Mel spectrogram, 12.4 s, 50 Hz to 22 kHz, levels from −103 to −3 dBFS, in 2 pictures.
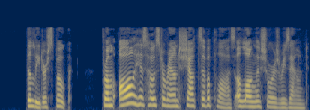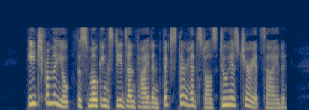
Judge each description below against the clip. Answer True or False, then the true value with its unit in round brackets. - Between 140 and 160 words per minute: True (150 wpm)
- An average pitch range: False (5.8 semitones)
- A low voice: False (200 Hz)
